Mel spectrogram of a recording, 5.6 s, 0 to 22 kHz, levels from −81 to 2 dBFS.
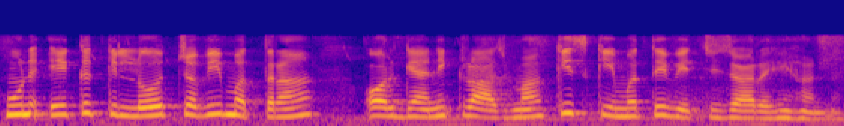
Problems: background sounds at intervals, background conversations at intervals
